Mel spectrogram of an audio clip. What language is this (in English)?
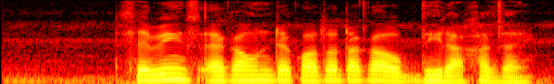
Bangla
